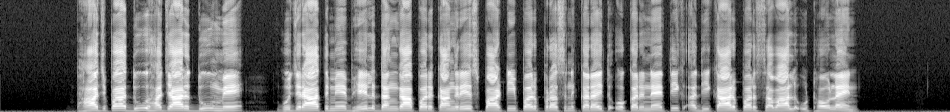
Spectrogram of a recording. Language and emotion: Maithili, neutral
